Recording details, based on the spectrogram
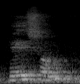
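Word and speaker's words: hasten: হোয়াই হেসন away, এখানে উচ্চারণটা হচ্ছে HASTN, উচ্চারণটা হচ্ছে হেসন।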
